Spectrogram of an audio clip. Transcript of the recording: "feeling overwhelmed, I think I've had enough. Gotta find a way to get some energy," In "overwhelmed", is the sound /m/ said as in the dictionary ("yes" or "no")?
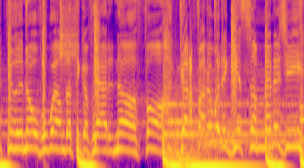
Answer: yes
